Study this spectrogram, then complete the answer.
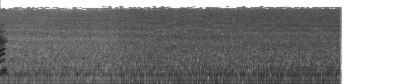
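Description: Fountain water splashes steadily outdoors.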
